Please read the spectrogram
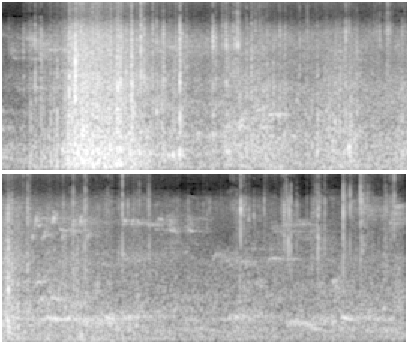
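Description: Feral pigeons feeding in a flock: a loud flurry of flapping wings about a second in as several take off, then scattered wing claps and a few low coos.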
